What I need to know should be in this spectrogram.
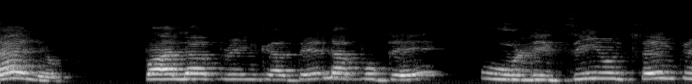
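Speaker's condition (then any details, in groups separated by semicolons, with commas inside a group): Cerebral palsy; present from birth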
